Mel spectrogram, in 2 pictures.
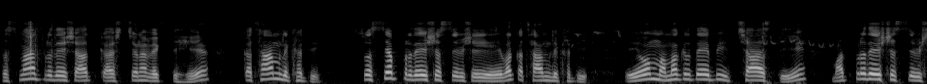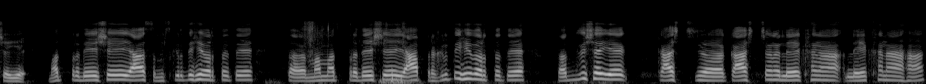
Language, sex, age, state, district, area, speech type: Sanskrit, male, 18-30, Karnataka, Bagalkot, rural, spontaneous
